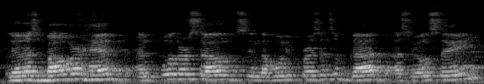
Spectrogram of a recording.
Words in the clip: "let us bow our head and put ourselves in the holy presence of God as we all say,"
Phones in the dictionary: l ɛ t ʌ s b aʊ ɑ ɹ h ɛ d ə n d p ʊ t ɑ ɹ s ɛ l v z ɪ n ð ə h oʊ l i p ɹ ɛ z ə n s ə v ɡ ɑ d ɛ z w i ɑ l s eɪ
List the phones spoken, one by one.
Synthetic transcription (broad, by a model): l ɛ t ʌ s b aʊ ɑ ɹ h ɛ d ə n d p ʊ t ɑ ɹ s ɛ l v s ɪ n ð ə h oʊ l i p ɹ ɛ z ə n s ə v ɡ ɑ d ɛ s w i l s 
